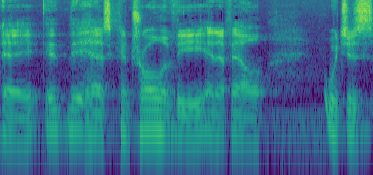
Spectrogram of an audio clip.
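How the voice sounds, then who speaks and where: A man with a plain, everyday voice, fairly slow, with ordinary pitch variation. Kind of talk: casual chat.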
